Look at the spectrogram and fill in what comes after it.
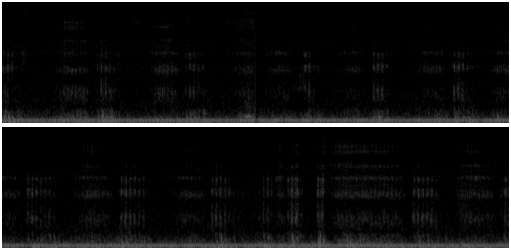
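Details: A male chocolate lynx Balinese cat purrs steadily, a low continuous rumble of contentment.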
